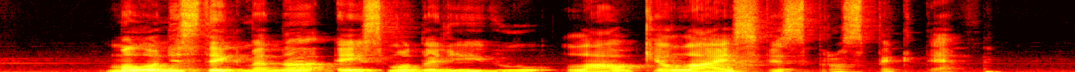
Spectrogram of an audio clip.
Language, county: Lithuanian, Tauragė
